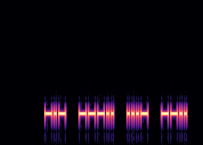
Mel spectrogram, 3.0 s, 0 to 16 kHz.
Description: Morse code, heard as a keyed tone, about 34 wpm, spaced as for 25 wpm, 690 Hz. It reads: K8VZ
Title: USA Call Signs - 4 Characters - 2x Character Spacing - 35wpm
